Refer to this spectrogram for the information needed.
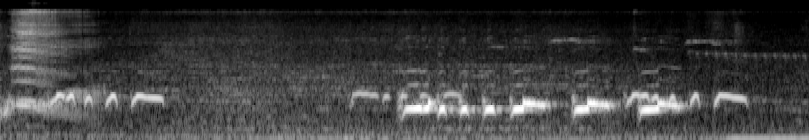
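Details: Singing white zebra dove used to prompt other doves to sing: a short trilled phrase, a pause, then a dense run of bubbling, rolling coos that rise and fall slightly, with faint low rumble.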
